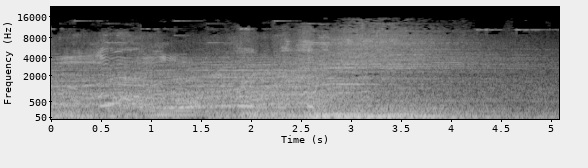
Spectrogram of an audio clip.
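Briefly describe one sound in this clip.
A young girl sobs and whimpers close by.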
